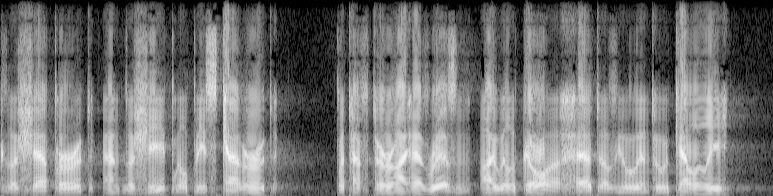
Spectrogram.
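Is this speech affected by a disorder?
Yes: cerebral palsy, through a speech-generating device; present from birth, never walked, had caregiver who helped with walking attempts; never knew what it was like to talk.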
